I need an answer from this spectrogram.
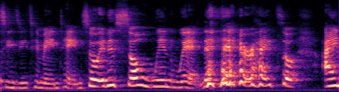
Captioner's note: laughing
